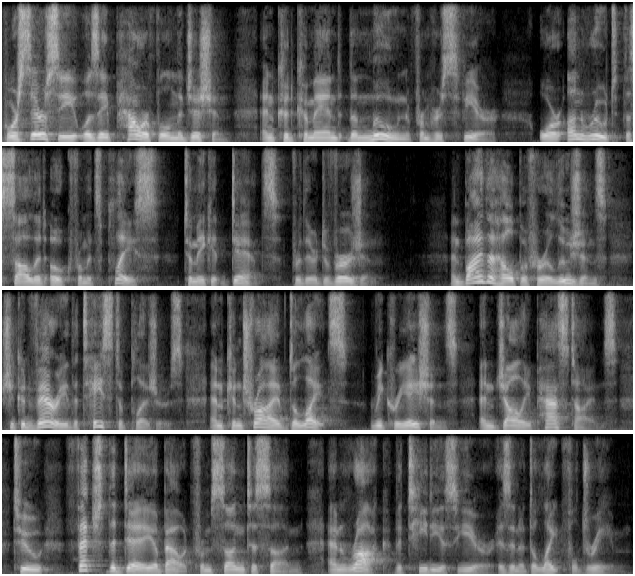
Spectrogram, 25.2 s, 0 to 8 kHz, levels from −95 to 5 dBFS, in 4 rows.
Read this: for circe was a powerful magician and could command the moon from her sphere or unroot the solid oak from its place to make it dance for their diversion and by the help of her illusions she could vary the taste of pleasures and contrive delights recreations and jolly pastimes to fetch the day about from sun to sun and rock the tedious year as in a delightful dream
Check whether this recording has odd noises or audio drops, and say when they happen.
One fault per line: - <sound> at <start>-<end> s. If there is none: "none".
none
